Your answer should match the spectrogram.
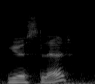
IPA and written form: ɟꟹzler (yüzler)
